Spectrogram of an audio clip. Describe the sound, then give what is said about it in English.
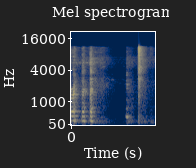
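A few short voiced sounds, then a single sharp, crisp and bright slap of palms meeting in a high five, followed by a faint trailing murmur. “Bad dad joke. Slap five.”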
